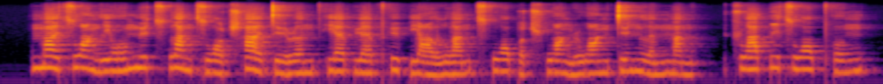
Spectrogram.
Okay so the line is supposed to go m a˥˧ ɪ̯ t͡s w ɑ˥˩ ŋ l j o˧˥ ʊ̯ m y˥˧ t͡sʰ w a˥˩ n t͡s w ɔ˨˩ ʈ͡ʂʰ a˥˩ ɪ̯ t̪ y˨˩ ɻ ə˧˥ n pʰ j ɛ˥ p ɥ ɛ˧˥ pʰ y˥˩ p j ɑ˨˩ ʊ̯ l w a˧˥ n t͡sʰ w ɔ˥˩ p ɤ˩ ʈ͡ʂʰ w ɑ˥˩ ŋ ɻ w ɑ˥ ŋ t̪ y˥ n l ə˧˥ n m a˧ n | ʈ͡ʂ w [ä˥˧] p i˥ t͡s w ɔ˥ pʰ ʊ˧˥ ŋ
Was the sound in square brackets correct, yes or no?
no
